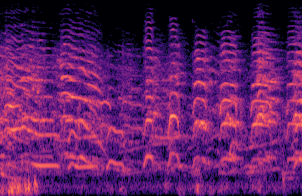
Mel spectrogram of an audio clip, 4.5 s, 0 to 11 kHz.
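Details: Black-tailed gull at the Kabushima breeding colony, Hachinohe, Aomori, Japan, 10 June 2020, chicks present; a close bird gives a series of short, arched, nasal mewing cries in quick bursts, with a busy gull chorus behind.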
